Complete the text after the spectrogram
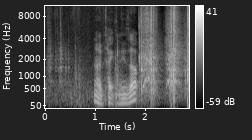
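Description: A power ratchet whirs, spinning a bolt.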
